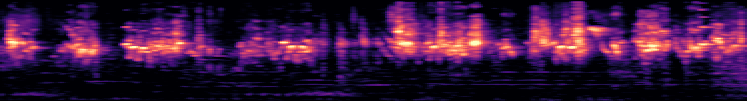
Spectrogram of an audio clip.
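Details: Chirping Australian parrot, giving rapid, high, scratchy chirps and squawks in steady overlapping bursts about every half second, against a soft low background hum.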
